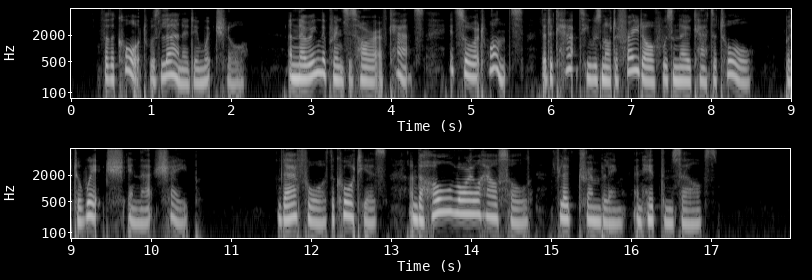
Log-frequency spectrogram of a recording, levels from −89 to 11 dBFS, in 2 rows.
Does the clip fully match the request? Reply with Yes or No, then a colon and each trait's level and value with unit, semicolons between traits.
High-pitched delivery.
Yes: high, 200 Hz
